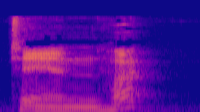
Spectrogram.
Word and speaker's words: Attention: Attention, pronounced Tin Hut, is the beginning of all military maneuvers.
